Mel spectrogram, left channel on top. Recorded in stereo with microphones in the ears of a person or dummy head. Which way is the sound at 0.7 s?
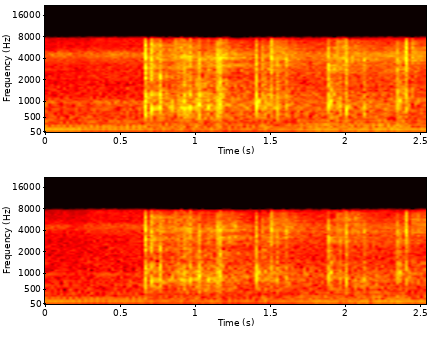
20° left (ahead or behind).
